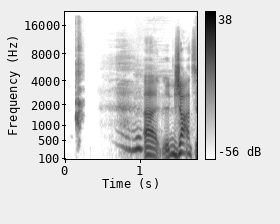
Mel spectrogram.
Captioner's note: laughing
